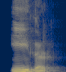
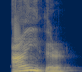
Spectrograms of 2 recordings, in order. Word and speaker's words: either: comenzamos ya desgranando despacito cuando usar needer y cuando usar eater Por cierto también se pronuncian nider o aider así que lo podéis escuchar de las dos maneras vamos primero con neither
